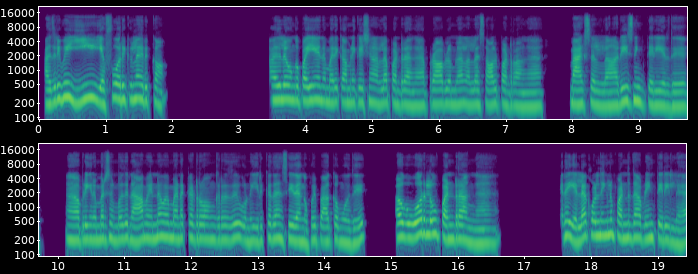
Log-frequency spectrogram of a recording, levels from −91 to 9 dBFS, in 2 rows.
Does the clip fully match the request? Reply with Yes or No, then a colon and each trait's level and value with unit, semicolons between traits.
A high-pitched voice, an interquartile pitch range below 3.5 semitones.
Yes: high, 205 Hz; average, 2.9 semitones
